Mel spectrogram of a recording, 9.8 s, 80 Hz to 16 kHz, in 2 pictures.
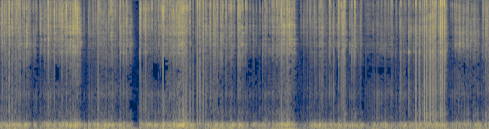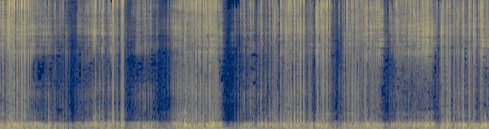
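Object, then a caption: Woven-wire metal microphone grille. Long acrylic nails scratch the hollow, silver woven-wire dome grille of a Blue Yeti microphone. The result is a dense, continuous low rumbling scrape with a humming tone around 220 Hz. It swells and dips in rapid bursts, with faint bright hiss streaks over the top.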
